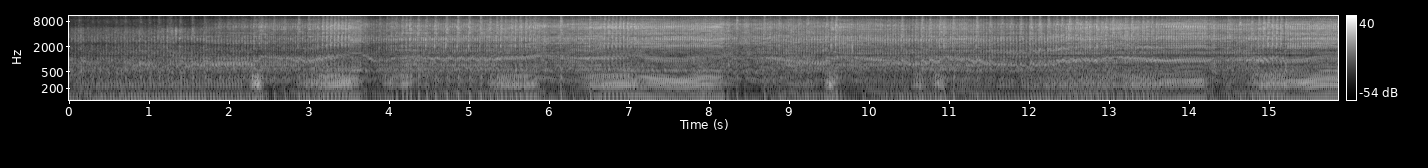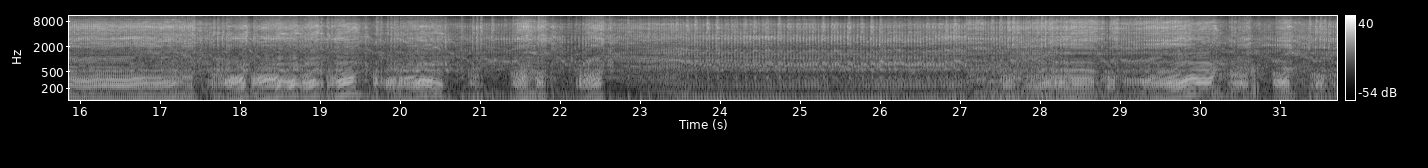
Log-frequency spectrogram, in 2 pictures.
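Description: Enduro motorcycle engine heard from on the bike, revving up and dropping back again and again as the throttle is worked on a rough climb.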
